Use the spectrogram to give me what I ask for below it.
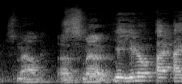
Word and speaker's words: Smaug: Well, Smug. Smaug. Smug. Yeah, you know, I had it down actually, the pronunciation, and then when you're rushing, you just forget.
